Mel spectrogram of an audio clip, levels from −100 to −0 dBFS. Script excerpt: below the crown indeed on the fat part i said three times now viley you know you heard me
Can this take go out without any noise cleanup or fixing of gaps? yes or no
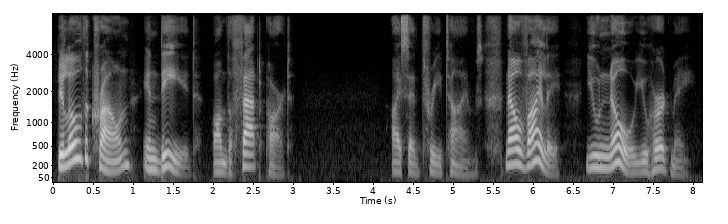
yes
